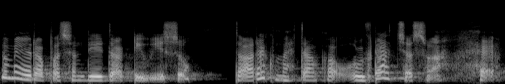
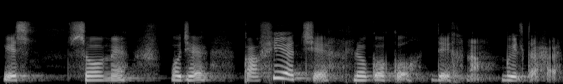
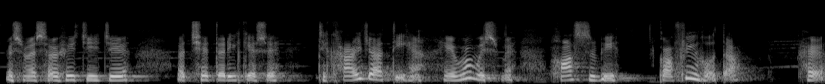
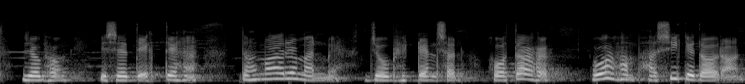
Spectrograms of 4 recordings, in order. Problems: constant background noise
